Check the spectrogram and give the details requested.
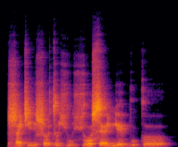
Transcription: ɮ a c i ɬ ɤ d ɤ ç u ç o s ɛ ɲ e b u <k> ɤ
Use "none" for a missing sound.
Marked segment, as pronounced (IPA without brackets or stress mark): k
